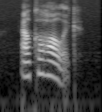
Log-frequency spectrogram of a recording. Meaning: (noun) 1. A person who is addicted to alcohol 2. One who abuses alcohol; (adjective) 1. Of or pertaining to alcohol 2. Having more than a trace amount of alcohol in its contents
- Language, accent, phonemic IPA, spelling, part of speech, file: English, US, /ˌæl.kəˈhɔ.lɪk/, alcoholic, noun / adjective, En-us-alcoholic.ogg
